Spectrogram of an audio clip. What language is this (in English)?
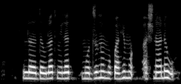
Pashto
